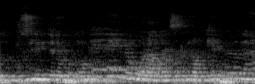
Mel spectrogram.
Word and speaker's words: 무슬림: 정확한 명칭은 아니고 아까 김영훈 연구원님 말씀하셨던 것처럼 무슬림 정확한 발음이고 정확한 의미로 어 전달이 됩니다 그리고 여자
